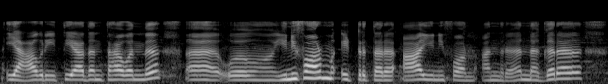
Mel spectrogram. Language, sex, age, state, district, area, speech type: Kannada, female, 30-45, Karnataka, Dharwad, rural, spontaneous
